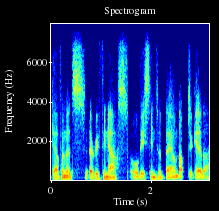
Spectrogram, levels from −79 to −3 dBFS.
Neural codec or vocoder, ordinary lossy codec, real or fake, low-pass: codec, 16 kHz, 0.5 kbps, X-Codec, HuBERT features, trained on general audio; Opus, 16 kbps; fake; 7.2 kHz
